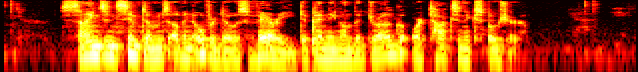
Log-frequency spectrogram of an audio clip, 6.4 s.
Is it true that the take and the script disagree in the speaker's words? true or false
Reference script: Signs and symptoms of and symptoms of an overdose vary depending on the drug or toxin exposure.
true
